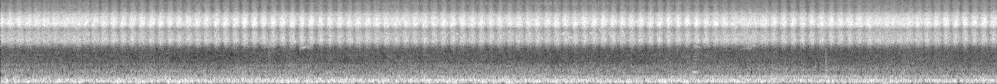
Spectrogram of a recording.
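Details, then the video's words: Cricket chirping in a natural outdoor setting: a dense, high, shrill trill pulsing steadily about two to three times per second, continuous for the whole stretch, with no other clear sounds. "Sound of Cricket"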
